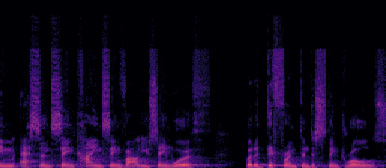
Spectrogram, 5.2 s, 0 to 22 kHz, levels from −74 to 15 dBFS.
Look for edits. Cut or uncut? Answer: uncut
